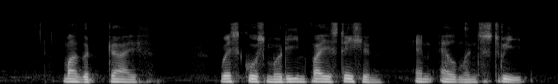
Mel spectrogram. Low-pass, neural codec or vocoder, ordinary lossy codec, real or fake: 7.2 kHz; autoencoder, 48 kHz, 32 numbers a frame, DAC-VAE, trained on Japanese speech; none; fake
